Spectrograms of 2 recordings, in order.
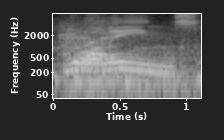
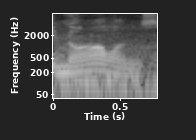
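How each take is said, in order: First: It is said the way English people say it. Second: It is said the way locals there say it. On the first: "English people say New Orleans" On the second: "There they say New Orleans"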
